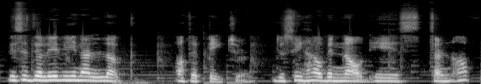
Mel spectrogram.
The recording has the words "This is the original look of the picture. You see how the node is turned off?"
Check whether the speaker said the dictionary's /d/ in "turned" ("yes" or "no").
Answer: no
